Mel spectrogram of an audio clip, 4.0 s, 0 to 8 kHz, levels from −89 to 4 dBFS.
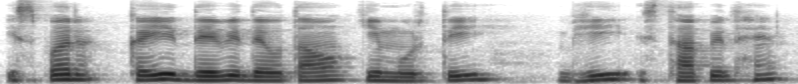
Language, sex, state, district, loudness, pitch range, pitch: Hindi, male, Jharkhand, Ranchi, -16 LUFS, 140-175 Hz, 150 Hz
